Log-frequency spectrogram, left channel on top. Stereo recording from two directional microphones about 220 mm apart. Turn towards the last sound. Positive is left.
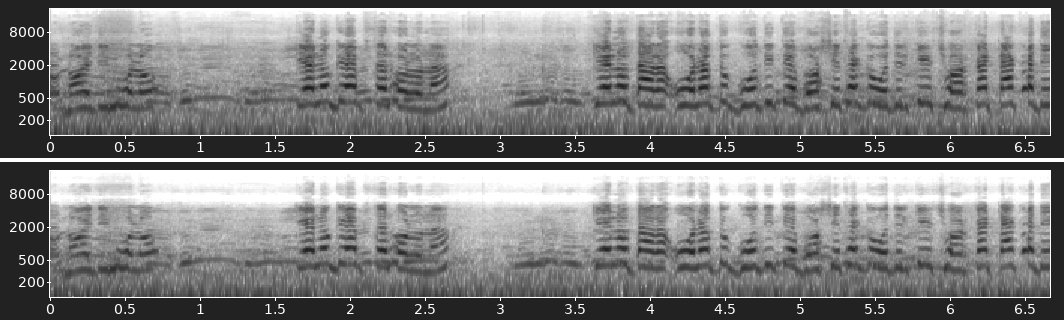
turn(degrees=0)  # may be behind; listen again after turning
